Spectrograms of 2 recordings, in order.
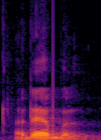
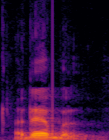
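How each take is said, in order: The two takes are said the same way.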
